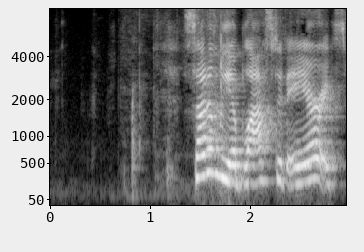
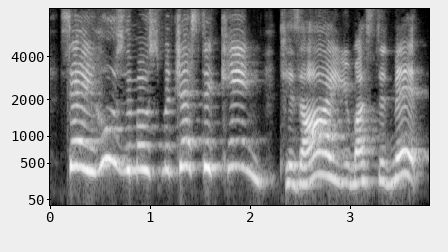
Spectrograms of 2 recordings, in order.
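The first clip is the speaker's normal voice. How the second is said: high, pompous holler; 8 semitones higher than usual. A narrator's reading. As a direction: call out proudly to the square. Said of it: "He hollered from his window".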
